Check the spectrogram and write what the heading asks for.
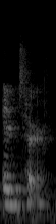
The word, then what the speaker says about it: enter: Whenever you say that word enter, you can hear that our accented syllable is the first syllable in that word. It is not our last syllable.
